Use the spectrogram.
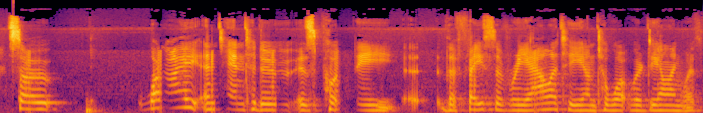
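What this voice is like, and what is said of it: Speaks with a noticeable accent. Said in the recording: “You can tell I have an accent.”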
